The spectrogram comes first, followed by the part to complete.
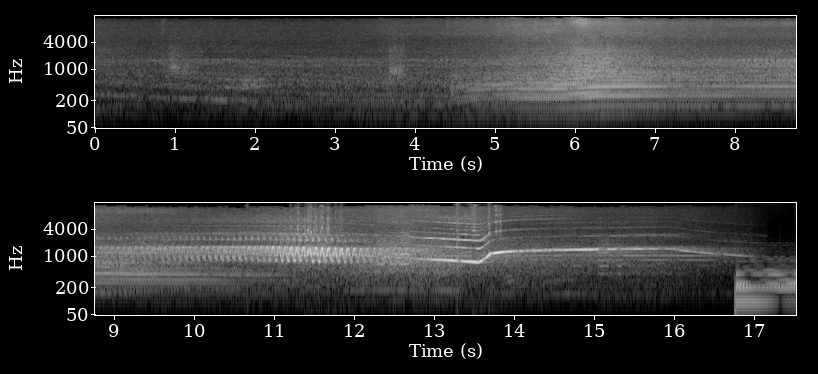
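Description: A vehicle engine growing louder about five seconds in, followed by a police siren that swoops down and sharply back up near the end, then holds a high steady tone.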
